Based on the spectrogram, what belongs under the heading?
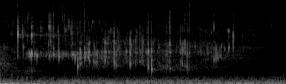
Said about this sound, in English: And I'm the guy who starts it because I'm the chairman of the Dubious Goals Committee, and I always start it by pouring the tea.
